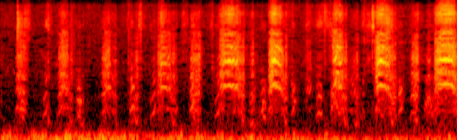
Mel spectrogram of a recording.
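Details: During a hunt with a tethered decoy, a chukar partridge gives several sharp, scratchy chuck calls spaced roughly a second apart, growing louder toward the end, over low wind rumble.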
